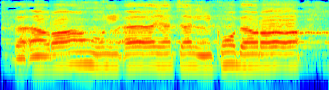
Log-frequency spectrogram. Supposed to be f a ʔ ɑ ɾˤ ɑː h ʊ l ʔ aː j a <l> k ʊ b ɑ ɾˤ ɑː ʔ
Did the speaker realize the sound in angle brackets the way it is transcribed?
yes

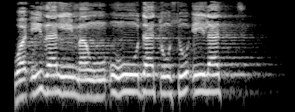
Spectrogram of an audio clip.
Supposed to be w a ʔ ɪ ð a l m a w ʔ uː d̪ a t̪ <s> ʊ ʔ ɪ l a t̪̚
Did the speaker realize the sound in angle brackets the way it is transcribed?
yes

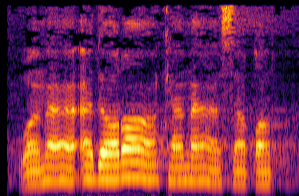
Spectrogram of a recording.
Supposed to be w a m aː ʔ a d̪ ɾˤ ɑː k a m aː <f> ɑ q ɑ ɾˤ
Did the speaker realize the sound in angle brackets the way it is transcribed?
no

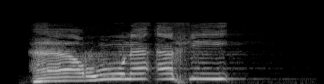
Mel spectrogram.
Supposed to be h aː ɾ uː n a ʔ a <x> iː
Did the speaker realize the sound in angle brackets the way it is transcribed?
yes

